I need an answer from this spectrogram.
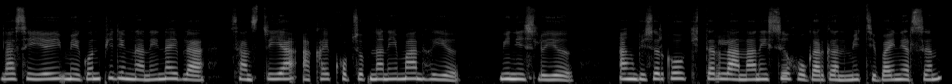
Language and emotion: Bodo, neutral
